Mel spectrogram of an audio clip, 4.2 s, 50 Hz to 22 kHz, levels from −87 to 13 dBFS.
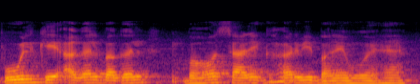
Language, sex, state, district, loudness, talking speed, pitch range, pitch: Hindi, male, Arunachal Pradesh, Lower Dibang Valley, -14 LUFS, 155 wpm, 120-140 Hz, 130 Hz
